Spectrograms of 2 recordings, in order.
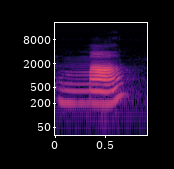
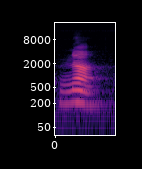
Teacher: Nasal bilabial ma versus la nasal alveolar na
